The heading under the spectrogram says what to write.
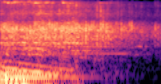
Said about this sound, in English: Give the Lord a clap, offering and some praise.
